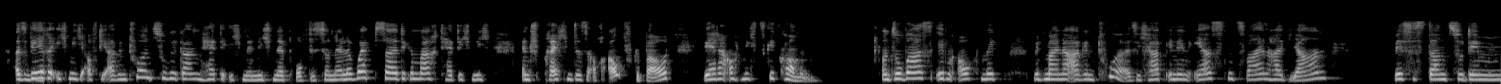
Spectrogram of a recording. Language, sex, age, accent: German, female, 30-49, German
